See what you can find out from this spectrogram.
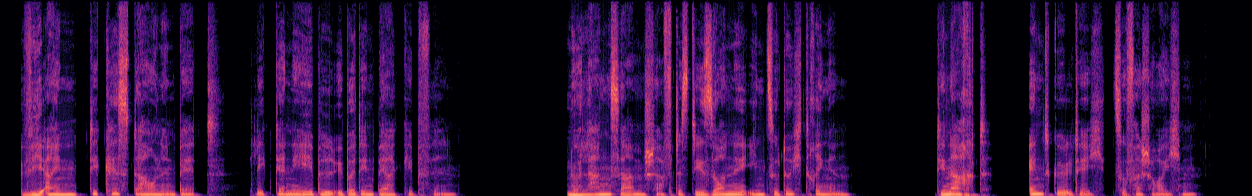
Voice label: Schauspiel Poetisch

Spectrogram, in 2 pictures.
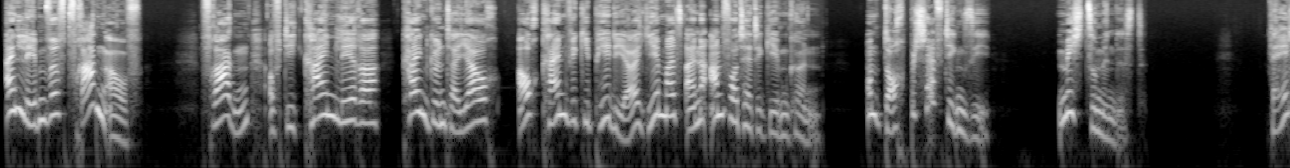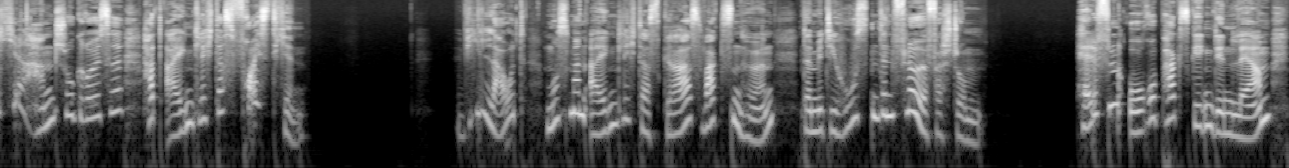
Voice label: Schauspiel Witzig

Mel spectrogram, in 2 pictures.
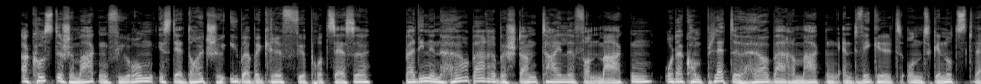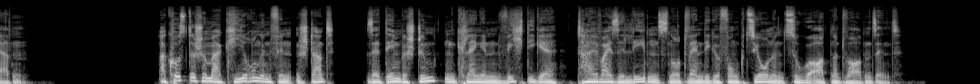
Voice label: Neutral; AkustischeMarkenfuehrung

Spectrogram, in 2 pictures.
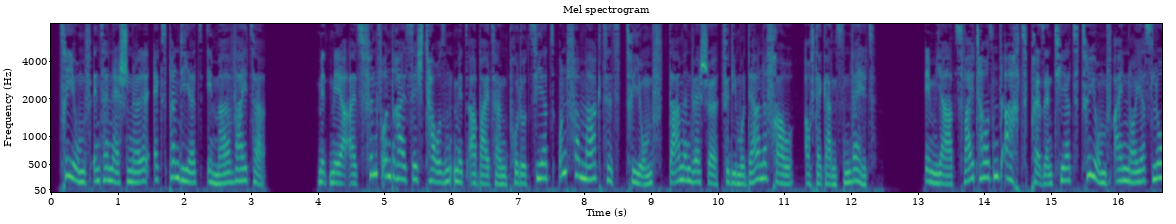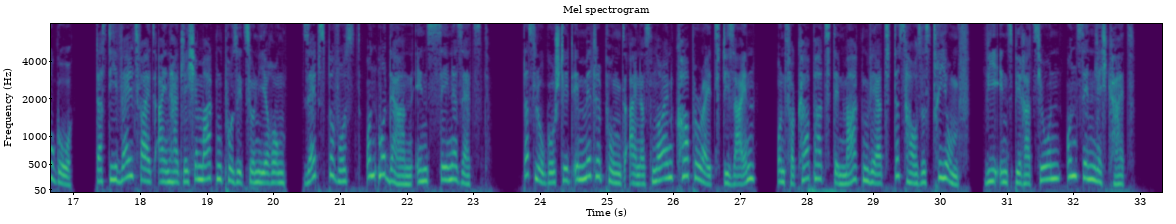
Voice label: Werbung Freundlich

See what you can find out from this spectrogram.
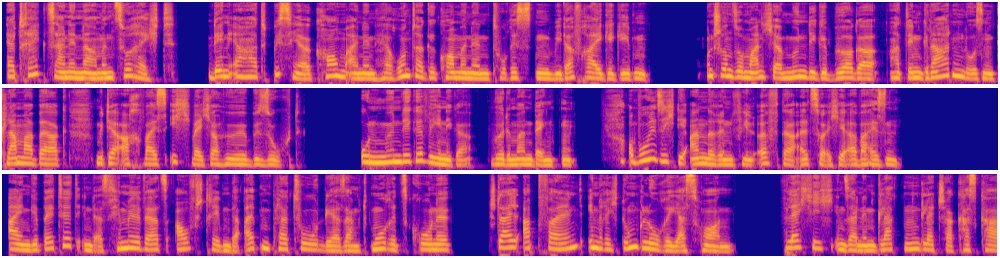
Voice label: Kommentar Neutral

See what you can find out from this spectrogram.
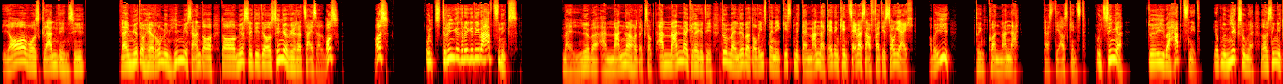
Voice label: Dialekt, Bayerisch

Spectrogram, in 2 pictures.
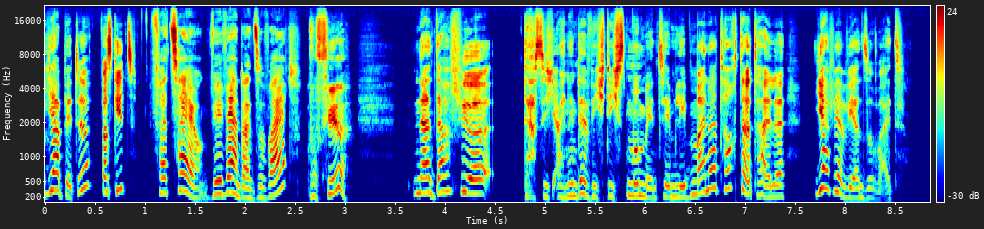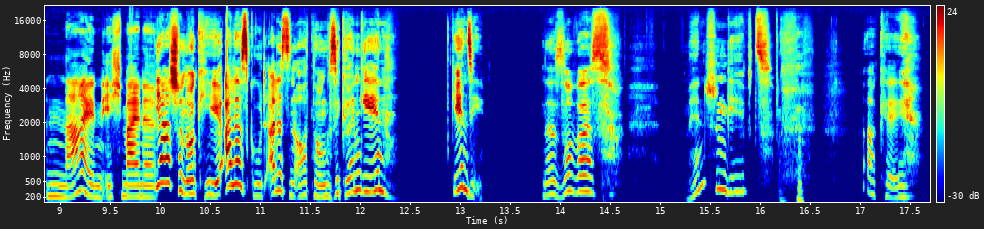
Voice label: Fremdtake Dynamisch

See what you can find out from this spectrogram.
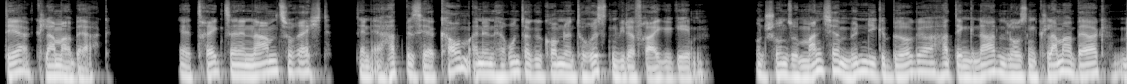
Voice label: Kommentar Neutral

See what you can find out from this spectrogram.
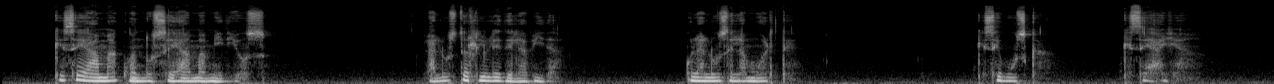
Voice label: Schauspiel Sanft, ESP

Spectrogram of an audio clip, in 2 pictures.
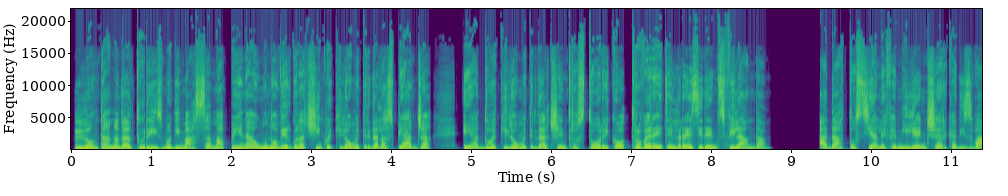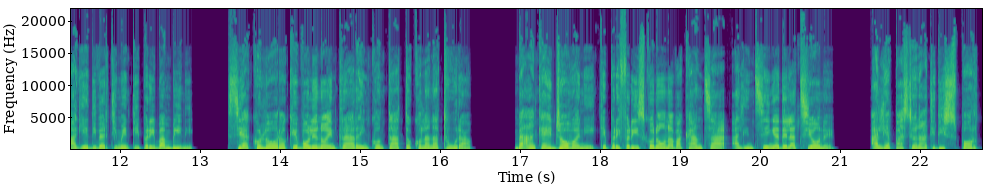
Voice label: Kommentar Neutral, IT

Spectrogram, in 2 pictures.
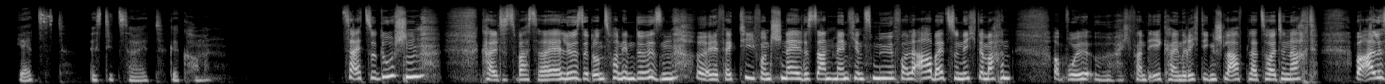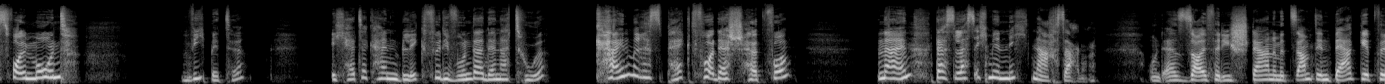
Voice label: Schauspiel Variabel

